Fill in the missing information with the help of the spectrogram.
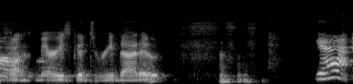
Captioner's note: chuckles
